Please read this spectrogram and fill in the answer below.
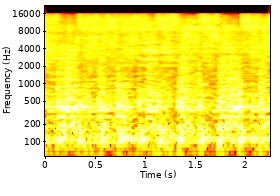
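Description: Clear acrylic drum kit played live in a busy groove: kick drum, snare and cymbals struck in quick succession.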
